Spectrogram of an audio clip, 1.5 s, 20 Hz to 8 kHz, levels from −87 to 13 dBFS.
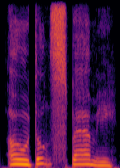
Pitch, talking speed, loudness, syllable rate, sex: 205 Hz, 160 wpm, -18 LUFS, 3.9 syllables/s, male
